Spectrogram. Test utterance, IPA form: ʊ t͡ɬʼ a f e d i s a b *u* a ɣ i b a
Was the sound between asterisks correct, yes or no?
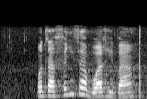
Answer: no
